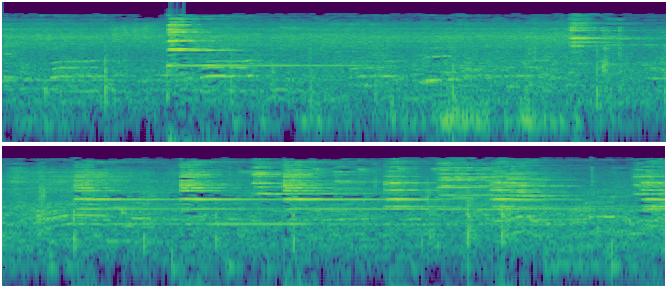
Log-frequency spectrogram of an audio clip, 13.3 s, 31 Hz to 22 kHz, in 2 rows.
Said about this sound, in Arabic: النساء أو الراهبات من النساء يلبسن الأحمر الفاتح ويقمن الآن بالطواف على المعبد كاملا، ويحملن المباخر فوق رؤوسهم بأعداد كبيرة تصل إلى أكثر من 20 امرأة. لم نستطع التصوير طبعا، ولعلكم تسمعون الآن أصوات الطواف حول المعبد من خلال هؤلاء الراهبات.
